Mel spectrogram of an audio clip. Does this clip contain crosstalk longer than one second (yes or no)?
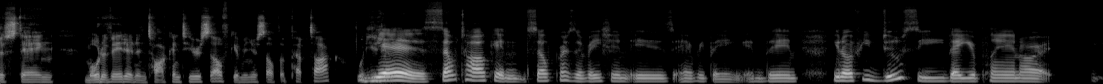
no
